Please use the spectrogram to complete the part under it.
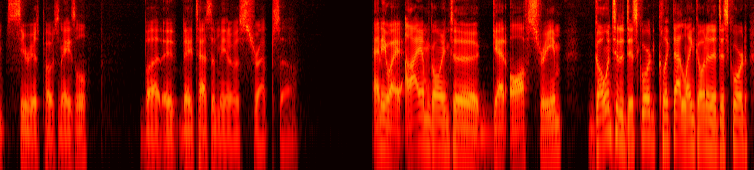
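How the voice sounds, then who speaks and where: A hoarse young man with a cold, joking and swearing casually as he reads his chat on a livestream. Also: fairly low pitch, no echo, studio quality. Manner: joking, self-mocking, swears. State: hoarse, sick. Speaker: streamer reading chat.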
